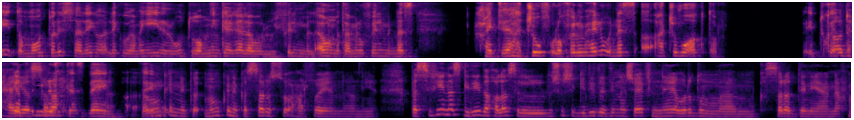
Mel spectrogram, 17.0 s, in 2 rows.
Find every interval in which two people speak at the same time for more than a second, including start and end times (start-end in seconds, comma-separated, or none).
8.3-10.3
